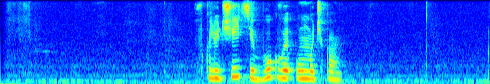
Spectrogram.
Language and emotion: Russian, neutral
